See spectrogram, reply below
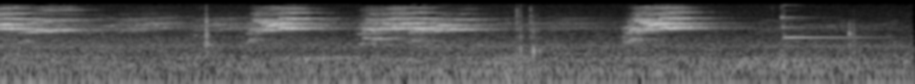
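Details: Rainbow lorikeets, loud wild parrots in Australia, giving separate harsh rasping screeches in bursts of about half a second, spaced irregularly, with short sharp clicks between and a thin whistle at the end.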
